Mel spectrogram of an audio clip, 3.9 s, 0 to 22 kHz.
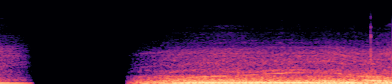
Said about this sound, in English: Right. I'm at the bus stop now, just outside Henry Brumell Soups and Queen Street Chippy. I've got 20 minutes until the bus. Probably could have timed that better. Oh no, wait, it's coming now.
